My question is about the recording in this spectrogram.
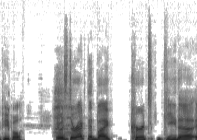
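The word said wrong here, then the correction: Geda: Well, on that Kurt Jetta. – Oh, it is Kurt Jeddah.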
